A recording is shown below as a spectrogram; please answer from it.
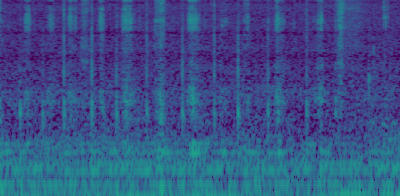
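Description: Pen strokes scratch across paper while a Chinese character is written by hand, the quiet, steady rasp broken by short ticks where each stroke begins and ends, close and faint over a low background hum.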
